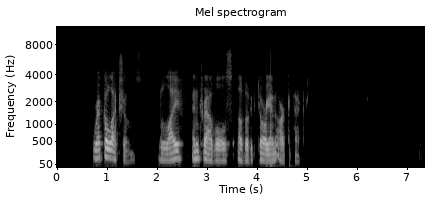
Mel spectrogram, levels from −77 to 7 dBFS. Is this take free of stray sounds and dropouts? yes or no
yes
